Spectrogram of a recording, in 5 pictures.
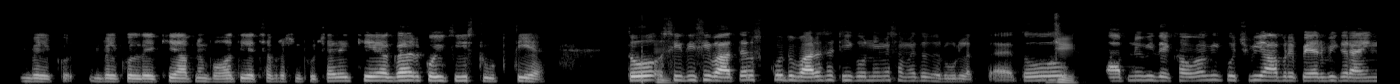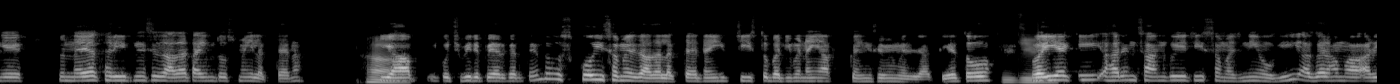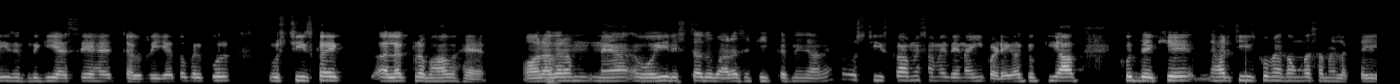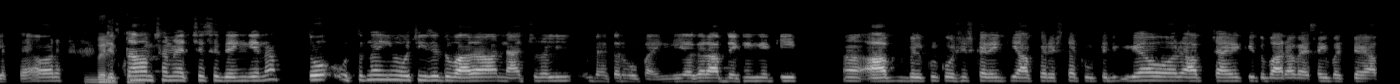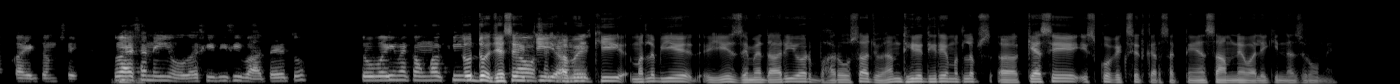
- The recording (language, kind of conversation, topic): Hindi, podcast, टूटे हुए पुराने रिश्तों को फिर से जोड़ने का रास्ता क्या हो सकता है?
- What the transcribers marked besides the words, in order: in English: "रिपेयर"; in English: "टाइम"; in English: "रिपेयर"; tapping; in English: "नेचुरली"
